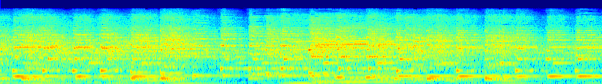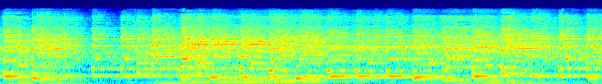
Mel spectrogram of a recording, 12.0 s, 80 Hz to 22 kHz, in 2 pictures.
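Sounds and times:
marimba melody: 0.0 - 12.0.

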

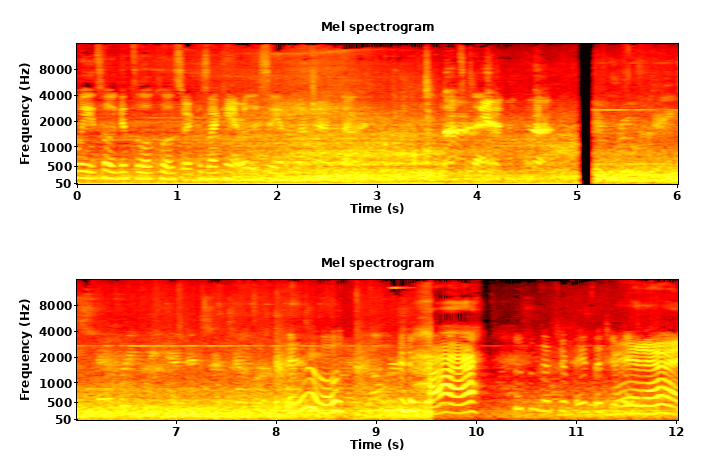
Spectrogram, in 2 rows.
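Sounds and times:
high-pitched whine: 0.0 - 9.2
faint indistinct voices: 4.6 - 12.0.

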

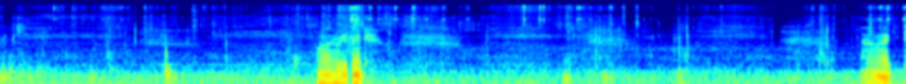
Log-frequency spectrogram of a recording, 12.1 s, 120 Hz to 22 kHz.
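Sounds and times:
light jangle: 0.0 - 12.0
man speaking: 4.2 - 5.1.

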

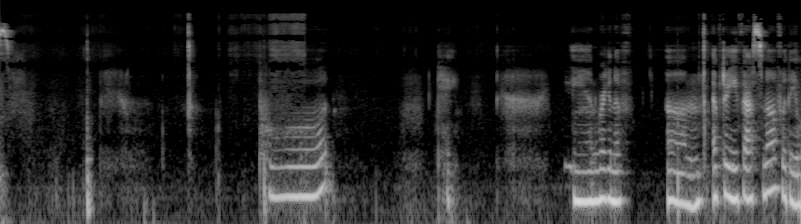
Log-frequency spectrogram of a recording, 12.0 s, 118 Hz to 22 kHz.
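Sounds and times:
soft rustling: 0.0 - 5.8.

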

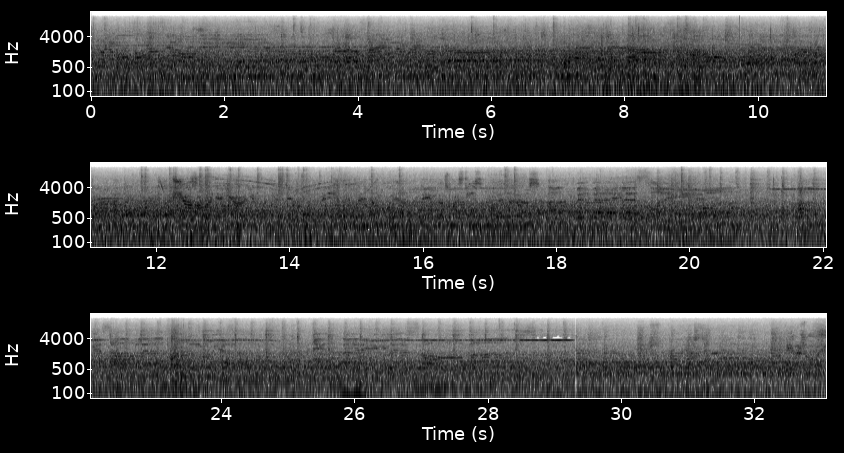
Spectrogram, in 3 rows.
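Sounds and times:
bus engine and road rumble: 0.0 - 33.0
music: 0.0 - 33.0
voices: 0.0 - 33.0.

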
